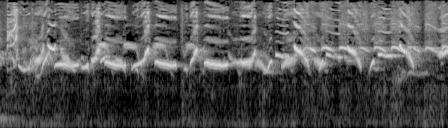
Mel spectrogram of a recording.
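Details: Chinese hwamei competing in song with another unowned bird: strong, clear whistles with repeated sliding phrases, steady bursts broken by short pauses, rising into higher notes later.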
